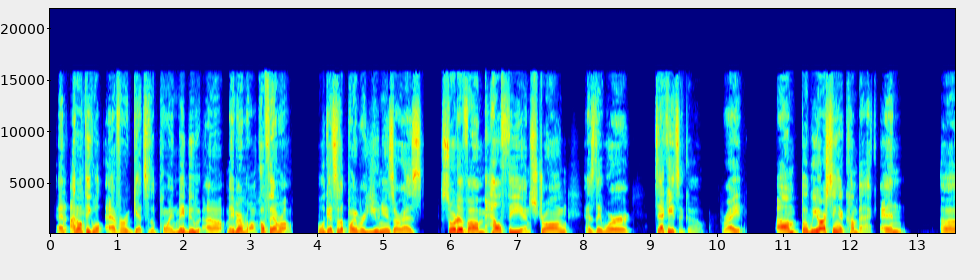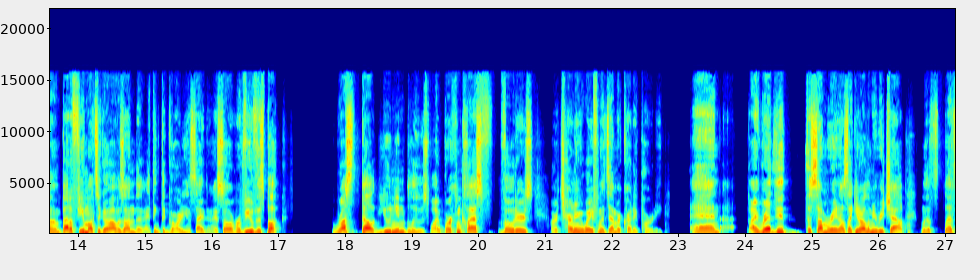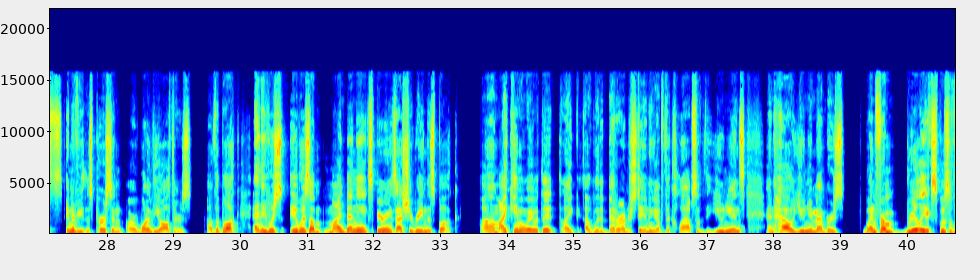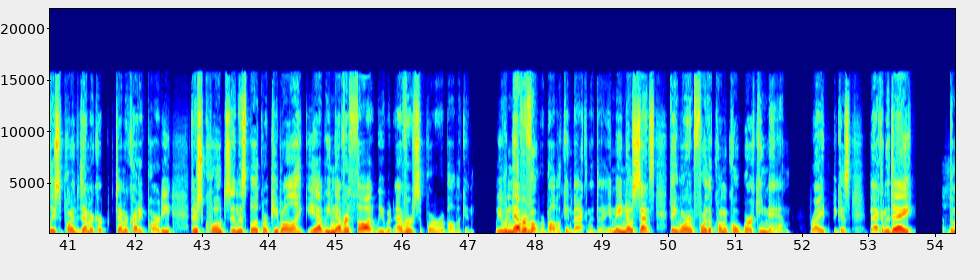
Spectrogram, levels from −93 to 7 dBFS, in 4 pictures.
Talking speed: 225 wpm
